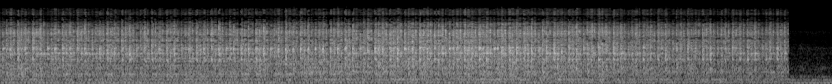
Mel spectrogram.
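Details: Maruti Ertiga engine at steady idle: quick, fairly even metallic chatter, roughly three ticks a second. Abnormal engine noise attributed to a timing chain issue.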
